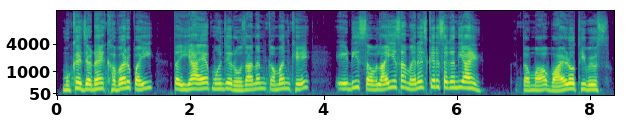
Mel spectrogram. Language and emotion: Sindhi, surprised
